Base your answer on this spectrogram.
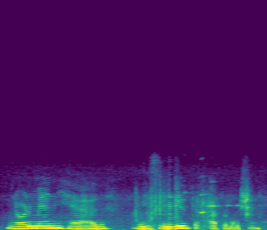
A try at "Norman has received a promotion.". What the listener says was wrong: Okay, good. Has received a promotion. Very good.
